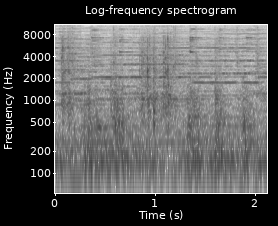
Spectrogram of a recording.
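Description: Massed sansa-daiko hip drums struck with sticks in a driving, even rhythm, with a fue flute melody playing over the drumming.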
